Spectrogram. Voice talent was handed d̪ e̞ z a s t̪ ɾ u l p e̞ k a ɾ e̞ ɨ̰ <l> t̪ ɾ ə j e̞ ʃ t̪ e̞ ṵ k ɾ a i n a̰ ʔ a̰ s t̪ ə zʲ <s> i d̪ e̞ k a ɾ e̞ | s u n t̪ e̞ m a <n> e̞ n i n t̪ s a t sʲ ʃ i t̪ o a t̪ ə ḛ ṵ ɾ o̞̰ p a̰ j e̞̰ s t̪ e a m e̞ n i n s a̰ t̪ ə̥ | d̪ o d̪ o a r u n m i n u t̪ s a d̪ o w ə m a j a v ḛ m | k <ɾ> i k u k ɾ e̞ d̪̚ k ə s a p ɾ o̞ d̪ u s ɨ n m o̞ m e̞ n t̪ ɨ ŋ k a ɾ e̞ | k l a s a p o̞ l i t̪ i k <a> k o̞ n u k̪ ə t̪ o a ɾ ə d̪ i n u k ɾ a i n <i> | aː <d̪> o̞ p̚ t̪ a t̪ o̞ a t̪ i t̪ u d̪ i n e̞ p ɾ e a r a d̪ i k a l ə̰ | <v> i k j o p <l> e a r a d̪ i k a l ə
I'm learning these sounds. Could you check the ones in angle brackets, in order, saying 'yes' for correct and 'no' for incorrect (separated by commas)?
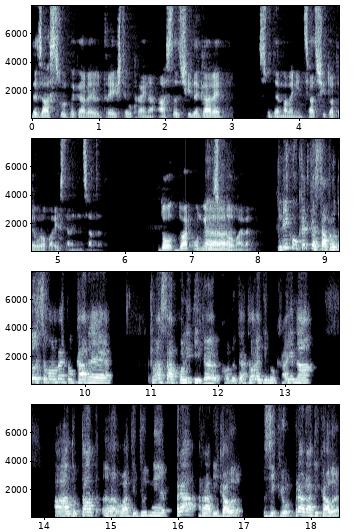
yes, no, no, no, no, no, yes, no, no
